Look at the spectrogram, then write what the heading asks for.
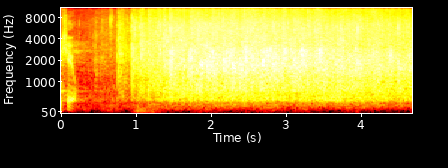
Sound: applause

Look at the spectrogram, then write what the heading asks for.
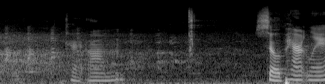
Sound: laughter

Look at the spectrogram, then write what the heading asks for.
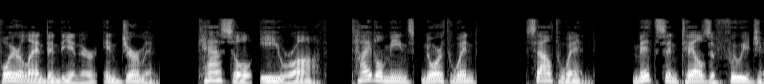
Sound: in German

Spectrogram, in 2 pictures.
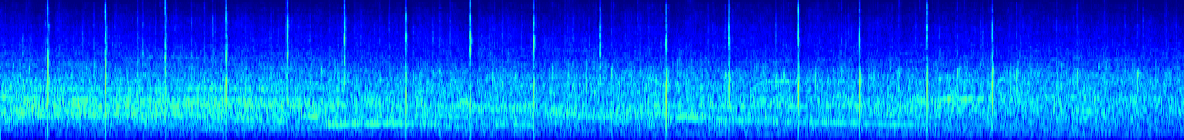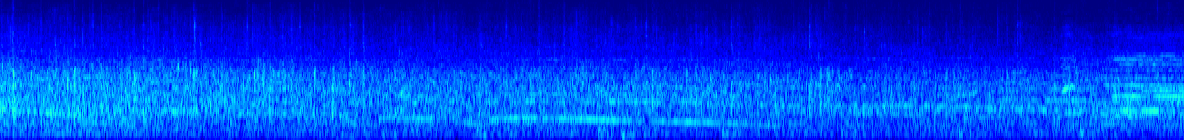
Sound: cheers and applause

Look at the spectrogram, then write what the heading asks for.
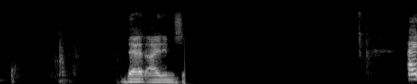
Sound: missing audio

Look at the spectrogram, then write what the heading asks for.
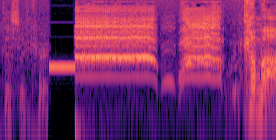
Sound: background tonal beeping; Butters screaming

